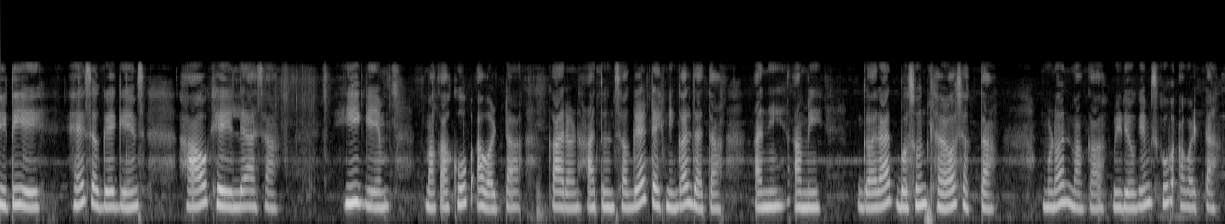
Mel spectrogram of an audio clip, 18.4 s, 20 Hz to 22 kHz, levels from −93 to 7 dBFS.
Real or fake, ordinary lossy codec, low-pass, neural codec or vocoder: real; none; none; none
